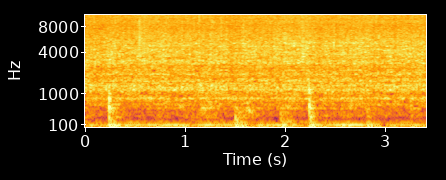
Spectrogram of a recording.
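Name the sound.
paneer gravy masala sautéing in a pan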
